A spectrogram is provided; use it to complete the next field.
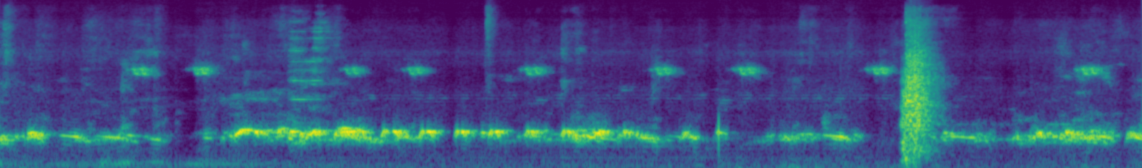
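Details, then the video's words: Spotted dove of the thái hậu type cooing: low, mellow, continuous cooing phrases run together, with short, regular high beeps, a loud sharp noise burst near the end, and faint indoor background. "Cu gáy thái hậu"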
